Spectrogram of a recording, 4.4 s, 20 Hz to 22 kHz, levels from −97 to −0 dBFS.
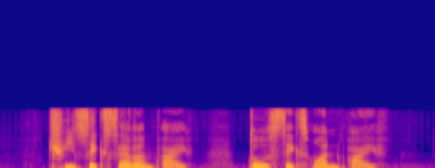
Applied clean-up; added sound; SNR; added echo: neural separator model SepFormer DNS4.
